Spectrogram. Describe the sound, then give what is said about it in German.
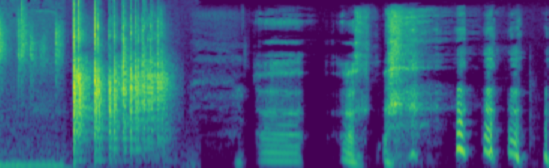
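Dice clatter and tumble across a hard table in a quick burst of rapid clicks lasting about a second, then settle as a person begins talking. “Lasst die Würfel rollen.”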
